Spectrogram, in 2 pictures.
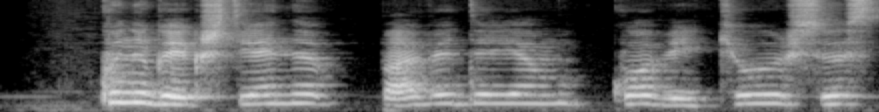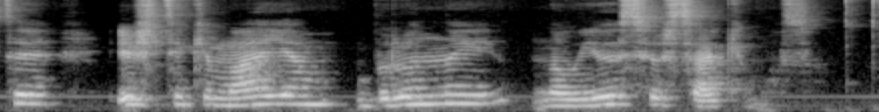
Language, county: Lithuanian, Klaipėda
